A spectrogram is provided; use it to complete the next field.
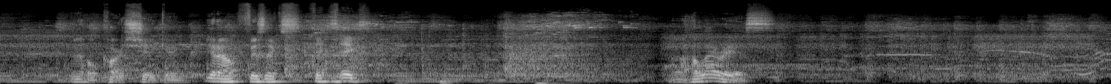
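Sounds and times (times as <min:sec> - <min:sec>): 
speech: 0:00.7 - 0:03.8, 0:06.9 - 0:07.7
window glass shattering: 0:05.0 - 0:06.5.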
